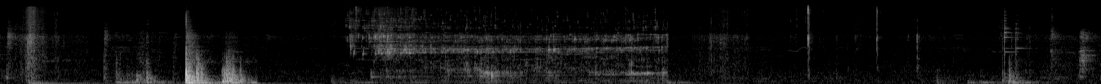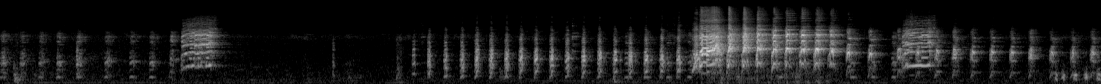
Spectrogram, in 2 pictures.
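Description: Chickens clucking and cackling in quick runs of repeated notes that grow loudest near the end. A single loud thump about two seconds in.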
